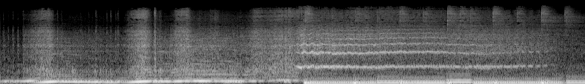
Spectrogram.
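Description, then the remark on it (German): A car engine revs repeatedly, pitch climbing and dropping, then settles into a loud, sustained high-speed roar as the vehicle drives hard, with no voices. “Kein Gedanke, nur der Motor, die Straße, die Lichter. Fahren, fahren.”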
